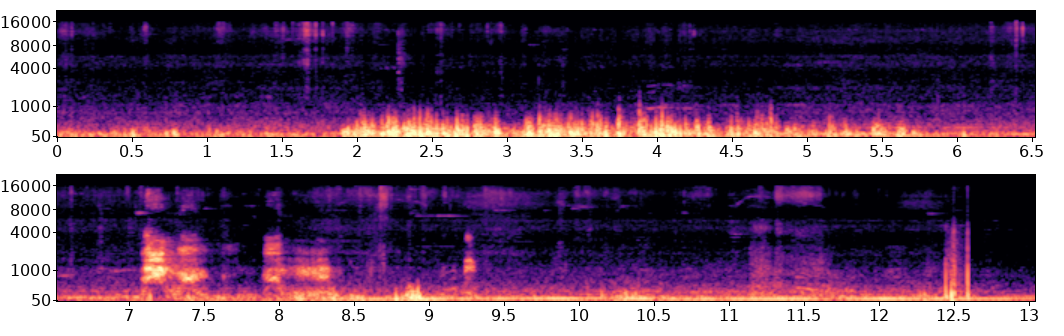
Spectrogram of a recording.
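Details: Seven-week-old dominant Rottweiler puppy guarding food and not letting siblings eat: low, rough rumbling growls for several seconds, then two sharp higher barks and scattered yips, with shuffling and background noise.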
